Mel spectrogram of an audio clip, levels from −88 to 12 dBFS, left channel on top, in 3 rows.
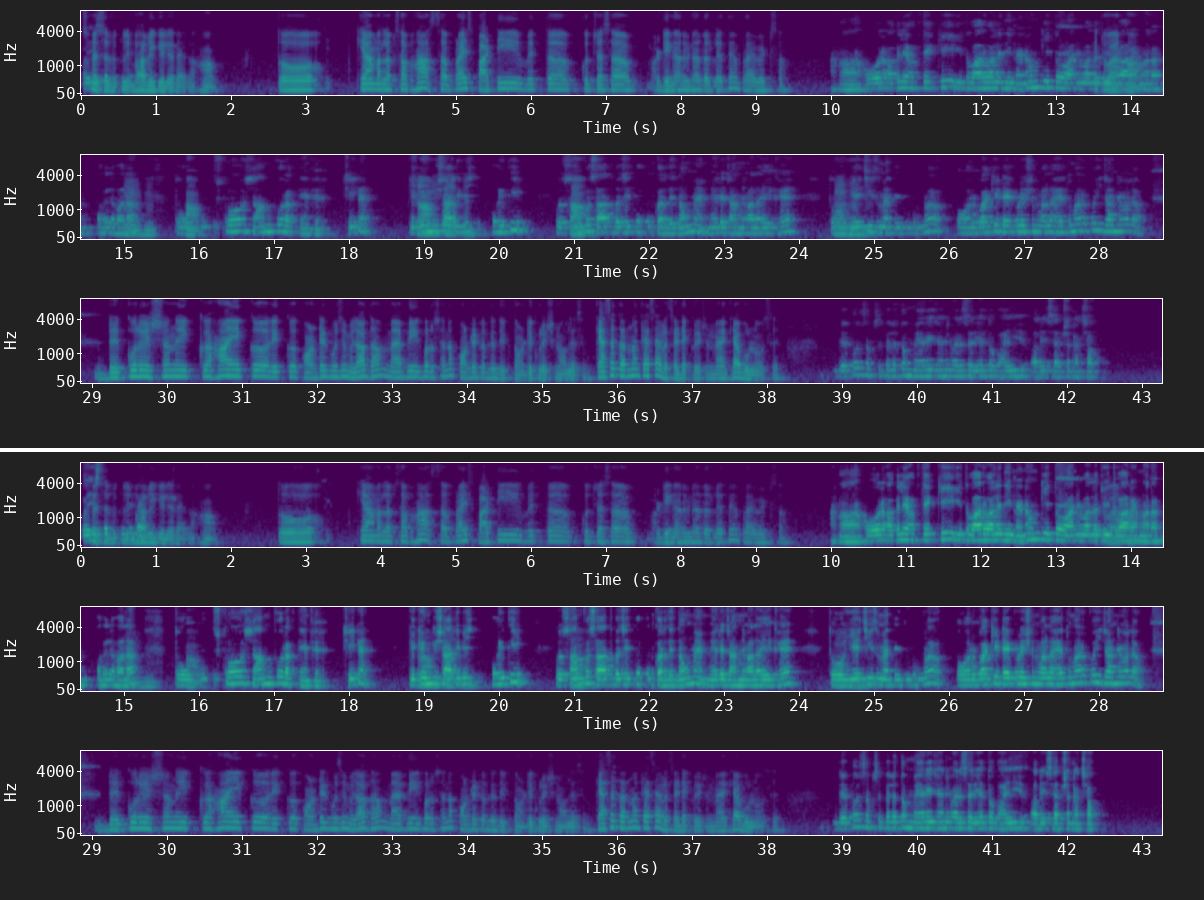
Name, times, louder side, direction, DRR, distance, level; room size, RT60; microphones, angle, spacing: voice 1, 0.0-1.8 2.6-3.2 3.7-9.4 13.6-14.2 15.0-15.4 15.8-16.0 18.9-19.7 20.9-21.2 24.5-25.0 29.0-38.2, left 3 dB, 25° left, 0.3 m, -39 dB
voice 2, 10.0-15.2 15.7-18.3 18.8-19.6 19.9-20.4 20.7-23.9 24.4-29.0 38.9-42.3, right 6 dB, 80° right, 0.4 m, -33 dB
6.7 x 3.2 x 2.4 m
head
